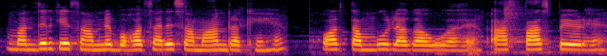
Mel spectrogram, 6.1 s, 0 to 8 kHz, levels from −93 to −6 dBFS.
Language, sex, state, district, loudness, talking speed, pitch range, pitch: Hindi, female, Jharkhand, Jamtara, -23 LUFS, 160 wpm, 235-255 Hz, 245 Hz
